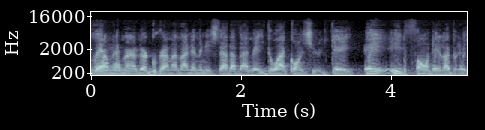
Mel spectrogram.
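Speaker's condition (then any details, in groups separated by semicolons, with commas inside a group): Throat cancer, voice prosthesis; throat cancer, laryngectomy, voice prosthesis; about 10 to 11 years since cancer; speaks with voice prosthesis for 10 years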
